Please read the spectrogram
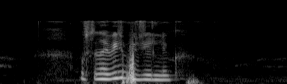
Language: Russian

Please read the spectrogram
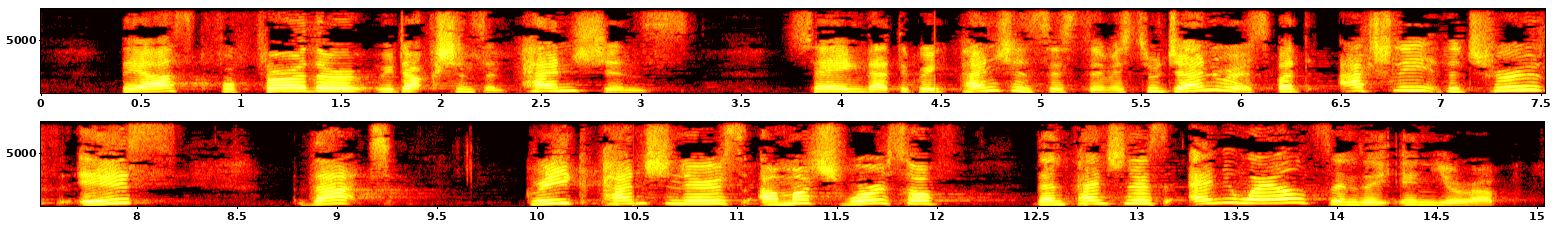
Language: English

